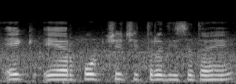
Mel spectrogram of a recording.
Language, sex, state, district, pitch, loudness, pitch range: Marathi, female, Maharashtra, Washim, 220 Hz, -15 LUFS, 220-235 Hz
